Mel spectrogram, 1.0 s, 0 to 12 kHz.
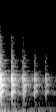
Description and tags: striking violin with a bow thru Line 6 delay pedal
